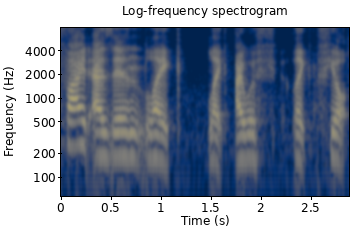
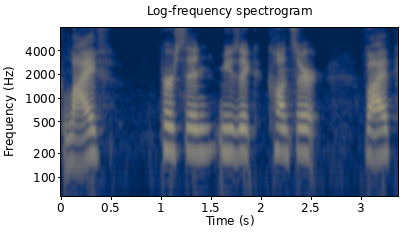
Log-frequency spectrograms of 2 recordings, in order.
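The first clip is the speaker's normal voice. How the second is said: ordinary talk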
